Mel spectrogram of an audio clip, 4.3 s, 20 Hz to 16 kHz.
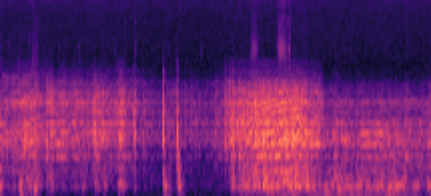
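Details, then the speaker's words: Philco 46-480 AM/FM/SW antique radio after recap, before alignment, on a local station: harsh, fuzzy, rough-edged distorted audio output; tone control works, volume control dirty and needs cleaning or replacement. "tone's working but you hear how terrible it sounds and the volume control definitely needs to be cleaned probably even replaced"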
